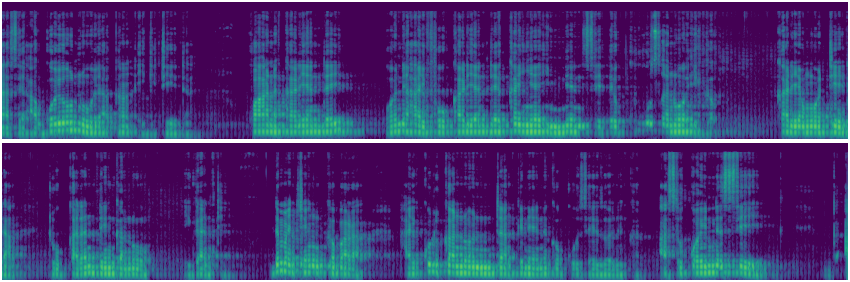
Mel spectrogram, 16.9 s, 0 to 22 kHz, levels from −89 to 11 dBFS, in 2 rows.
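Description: From start to finish the speech carries overlap-add ripple. The signal was split into windowed frames and rebuilt with an overlap whose windows do not sum to a constant gain, so the level swings once per frame, around 30 times a second. The swing is very deep, about 60 dB, so the sound nearly gates off at each trough. The result is a harsh tremolo that gives the speech a rough, robotic flutter throughout.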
